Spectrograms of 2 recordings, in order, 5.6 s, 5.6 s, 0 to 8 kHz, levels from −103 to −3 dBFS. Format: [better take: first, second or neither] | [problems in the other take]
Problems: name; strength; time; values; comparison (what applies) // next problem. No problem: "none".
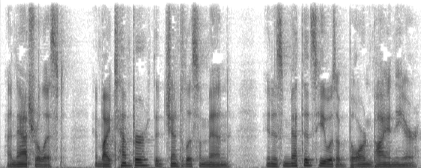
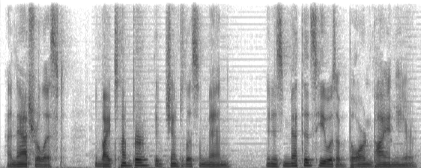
first | noise reduction (neural separator model SepFormer DNS4)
